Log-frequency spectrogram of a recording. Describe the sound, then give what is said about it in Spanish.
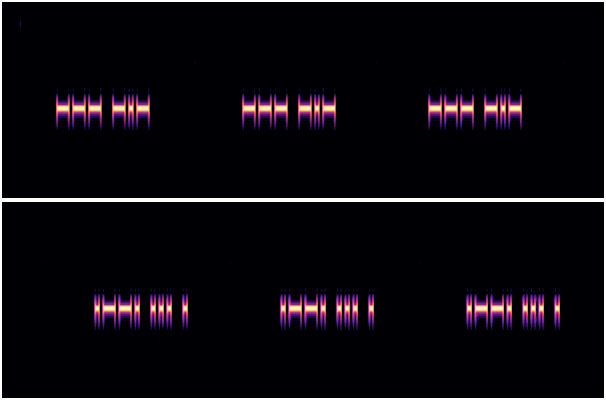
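Morse code tones spell out the often-heard abbreviations OK three times, then PSE (please) three times, as crisp, steady-pitched beeps in evenly spaced groups, clear and loud with silence between and no voices. “OK y PSE, para pasar eco, vamos a escuchar ambos tres veces más.”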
